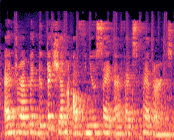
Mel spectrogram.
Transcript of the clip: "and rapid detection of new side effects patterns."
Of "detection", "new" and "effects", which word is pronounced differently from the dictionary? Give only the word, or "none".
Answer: none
